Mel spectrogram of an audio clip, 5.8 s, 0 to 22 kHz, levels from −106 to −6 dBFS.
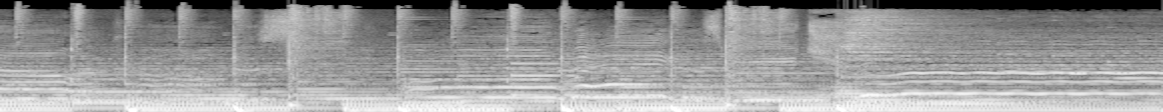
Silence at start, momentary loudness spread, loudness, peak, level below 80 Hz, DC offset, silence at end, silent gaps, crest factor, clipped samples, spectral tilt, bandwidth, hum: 0 s; 4 LU; -12 LUFS; 0 dBFS; -16 dBFS; under 0.1%; 0 s; none; 12 dB; under 0.1%; -5 dB/octave; over 20 kHz; none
